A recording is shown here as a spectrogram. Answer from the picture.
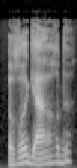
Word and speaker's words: regarde: regardons, vous regardez, il regarde, elle regarde. Okay, so one more time here. Regarde, regarde, regarde, and then regarde. So phonetically, only one form here, and then regardons, regardez.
